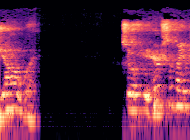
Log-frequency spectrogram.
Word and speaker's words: Yahweh: But if they use it as a Y sound and the V as a W sound, they'll pronounce it as Yahweh.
